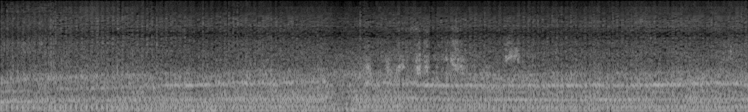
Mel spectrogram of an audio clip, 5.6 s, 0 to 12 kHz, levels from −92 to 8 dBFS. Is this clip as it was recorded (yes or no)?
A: yes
